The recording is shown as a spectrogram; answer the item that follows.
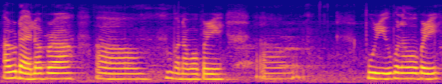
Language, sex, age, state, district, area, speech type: Assamese, female, 30-45, Assam, Dhemaji, urban, spontaneous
